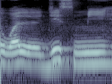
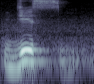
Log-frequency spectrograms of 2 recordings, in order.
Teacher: Okey, bunyi wal jism. Caranya lepas kita sebut jis, kita tutup mulut rapat, bibir atas bibir bawah, barulah dia bunyi ada huruf mim. Tapi kita tak bunyikan baris dia wal jismi. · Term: huruf yang sukun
